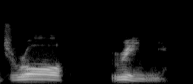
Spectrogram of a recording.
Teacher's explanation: drawing drawing and again if you think about the vowels themselves the draw is accented so you're going to get that ah sound draw ring there's almost little eye but it's more schwa so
